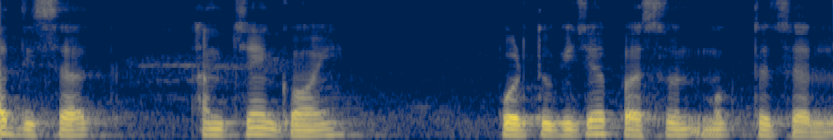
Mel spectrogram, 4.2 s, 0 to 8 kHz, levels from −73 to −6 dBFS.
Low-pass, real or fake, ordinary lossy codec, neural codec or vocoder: none; real; none; none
